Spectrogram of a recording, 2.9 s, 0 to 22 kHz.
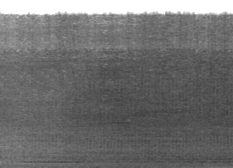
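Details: Honda Accord 2.2 non-VTEC after a new timing belt, water pump, balance shafts and oil pump, with the valve cover gasket reseated; no overheating: smooth even idle, steady low hum and faint steady tone, no knocks or ticks, healthy.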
